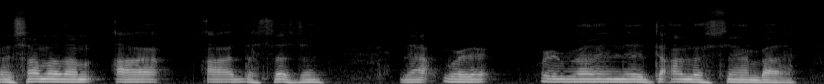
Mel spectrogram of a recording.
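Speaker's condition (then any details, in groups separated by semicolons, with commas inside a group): ALS; mucus clogged airway on waking, could not breathe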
